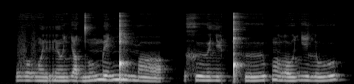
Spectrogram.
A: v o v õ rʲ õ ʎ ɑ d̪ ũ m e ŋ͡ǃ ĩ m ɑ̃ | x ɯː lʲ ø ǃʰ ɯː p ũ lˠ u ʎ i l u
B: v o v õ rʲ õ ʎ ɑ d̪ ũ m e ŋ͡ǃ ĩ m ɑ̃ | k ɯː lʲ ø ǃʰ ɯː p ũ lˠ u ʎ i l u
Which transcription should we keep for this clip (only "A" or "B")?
A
